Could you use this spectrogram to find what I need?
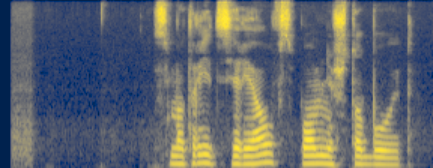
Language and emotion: Russian, neutral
